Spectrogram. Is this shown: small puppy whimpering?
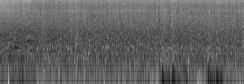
no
